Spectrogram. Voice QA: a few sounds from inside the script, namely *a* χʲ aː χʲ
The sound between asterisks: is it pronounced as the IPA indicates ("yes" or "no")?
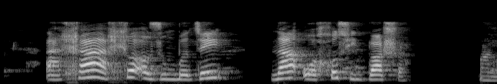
yes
